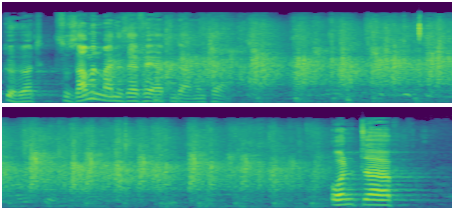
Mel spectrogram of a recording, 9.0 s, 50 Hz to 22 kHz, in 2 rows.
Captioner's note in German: Beifall CDU und BÜNDNIS 90/DIE GRÜNEN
